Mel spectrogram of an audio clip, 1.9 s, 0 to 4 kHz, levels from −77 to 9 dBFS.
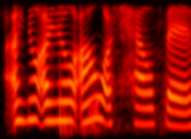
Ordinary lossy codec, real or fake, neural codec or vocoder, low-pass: AAC, 32 kbps; real; none; 3.6 kHz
